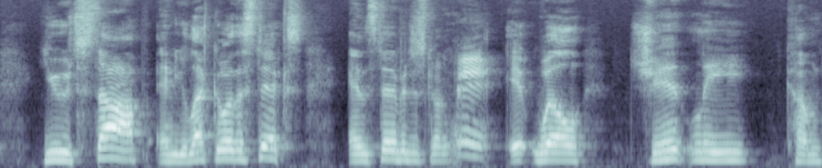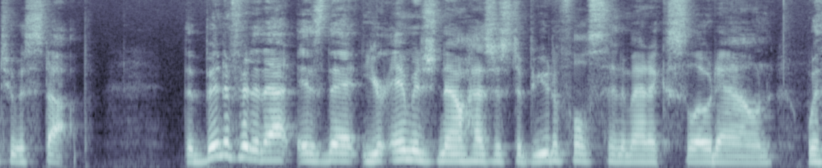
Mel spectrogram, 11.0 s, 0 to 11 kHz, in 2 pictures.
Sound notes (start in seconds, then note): 3.0 imitating duck quaking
